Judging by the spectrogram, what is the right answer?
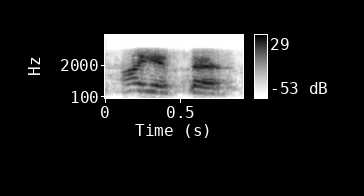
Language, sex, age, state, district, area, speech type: Tamil, female, 18-30, Tamil Nadu, Chennai, urban, conversation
